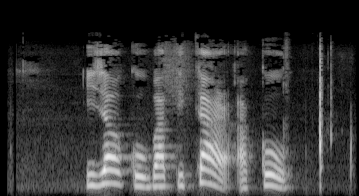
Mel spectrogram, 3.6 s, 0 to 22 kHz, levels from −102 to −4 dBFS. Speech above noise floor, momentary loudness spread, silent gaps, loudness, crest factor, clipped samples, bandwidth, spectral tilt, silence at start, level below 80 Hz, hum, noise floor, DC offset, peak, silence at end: 40 dB; 9 LU; none; -23 LUFS; 22 dB; under 0.1%; 10 kHz; -3.5 dB/octave; 0.85 s; -78 dBFS; none; -62 dBFS; under 0.1%; -2 dBFS; 0.35 s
